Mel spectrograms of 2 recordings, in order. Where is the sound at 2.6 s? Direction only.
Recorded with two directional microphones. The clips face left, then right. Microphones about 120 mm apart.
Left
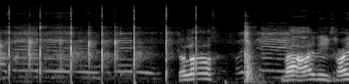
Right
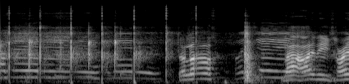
30° right (ahead or behind).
